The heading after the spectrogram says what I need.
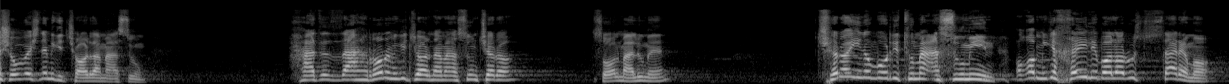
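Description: High-voiced man lecturing in a hall. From Iran. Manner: asks the audience questions and answers them himself; pace and loudness swing widely, from slow stresses to quick asides. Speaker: cleric giving a religious talk. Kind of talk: lecture to a live audience. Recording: long hall reverb.

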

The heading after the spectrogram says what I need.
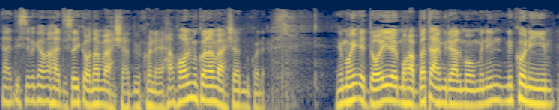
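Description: A man giving a religious lecture in a conversational way, slowing down to recite quotations. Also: medium pitch, steady tone, a bit bright, no echo. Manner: conversational, slows down to recite Arabic quotes. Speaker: preacher.

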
